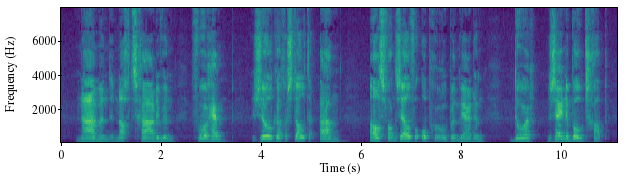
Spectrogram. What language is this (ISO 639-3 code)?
nld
